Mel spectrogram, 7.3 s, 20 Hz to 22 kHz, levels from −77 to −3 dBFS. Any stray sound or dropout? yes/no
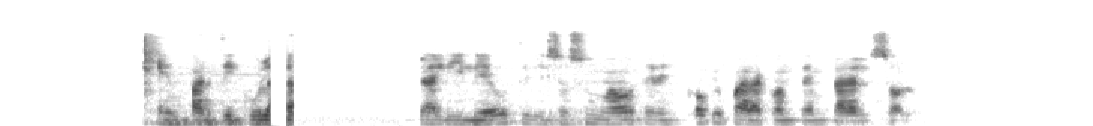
no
